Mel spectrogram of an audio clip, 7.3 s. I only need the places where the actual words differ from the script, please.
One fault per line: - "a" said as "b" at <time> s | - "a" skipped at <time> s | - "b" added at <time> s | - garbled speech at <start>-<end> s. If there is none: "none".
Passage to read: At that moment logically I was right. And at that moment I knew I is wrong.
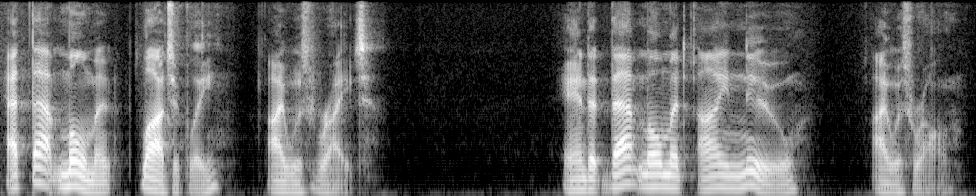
- "is" said as "was" at 6.7 s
